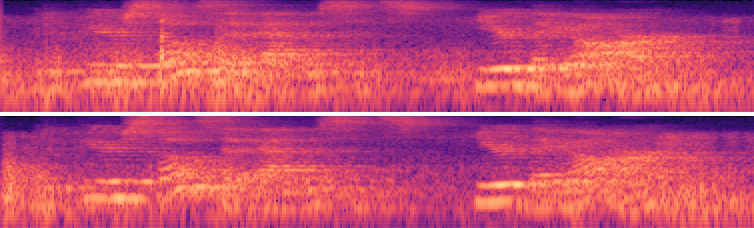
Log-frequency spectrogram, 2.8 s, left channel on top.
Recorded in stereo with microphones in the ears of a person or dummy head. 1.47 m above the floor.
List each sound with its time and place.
0.1 s a woman speaking: 20° right (ahead or behind), 0.8 m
